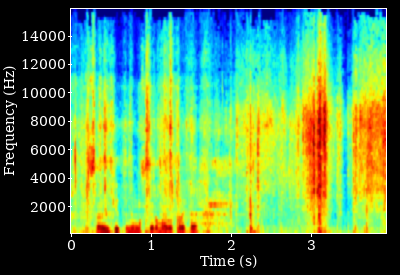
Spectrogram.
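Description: Cardboard flaps scrape and thump as a box is pulled open.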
